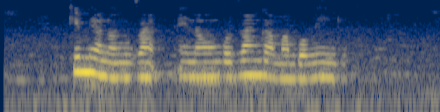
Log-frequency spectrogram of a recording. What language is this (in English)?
Swahili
